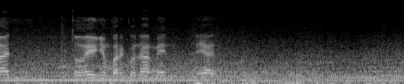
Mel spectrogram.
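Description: A steady low mechanical hum with wind rumbling on the microphone, under a man's brief speech in the first half.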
